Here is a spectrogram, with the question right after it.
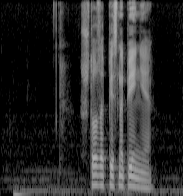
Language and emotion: Russian, neutral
